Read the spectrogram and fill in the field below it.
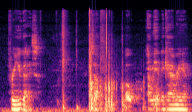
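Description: Playing cards slide and rustle against each other as they are handled.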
